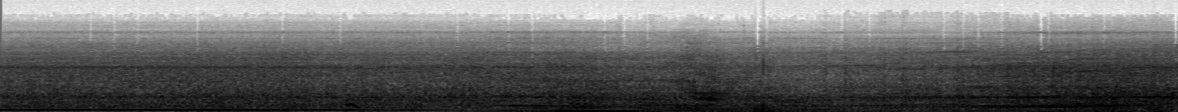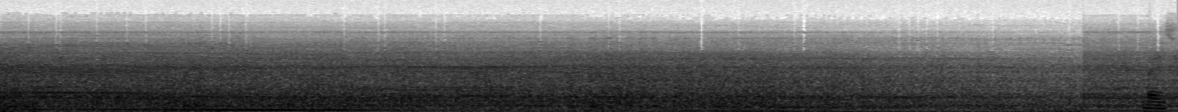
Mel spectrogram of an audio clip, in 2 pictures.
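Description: Wind rushes loudly past a rider's helmet.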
